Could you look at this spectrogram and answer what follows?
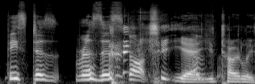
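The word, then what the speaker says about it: pièce de résistance: This is Phoebe's piece does hang on, let me say it properly. Piece does resistance.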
